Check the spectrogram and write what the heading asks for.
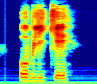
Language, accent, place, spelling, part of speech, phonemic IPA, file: French, France, Lyon, obliquer, verb, /ɔ.bli.ke/, LL-Q150 (fra)-obliquer.wav
- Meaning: 1. to bear, bear off 2. to look away (from someone)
